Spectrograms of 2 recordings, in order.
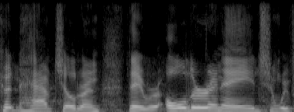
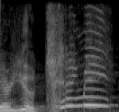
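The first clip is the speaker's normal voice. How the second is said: incredulous. Retold or imitated.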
